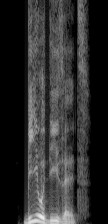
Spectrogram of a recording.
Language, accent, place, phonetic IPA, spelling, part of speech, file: German, Germany, Berlin, [ˈbiːoˌdiːzl̩s], Biodiesels, noun, De-Biodiesels.ogg
- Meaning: genitive singular of Biodiesel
